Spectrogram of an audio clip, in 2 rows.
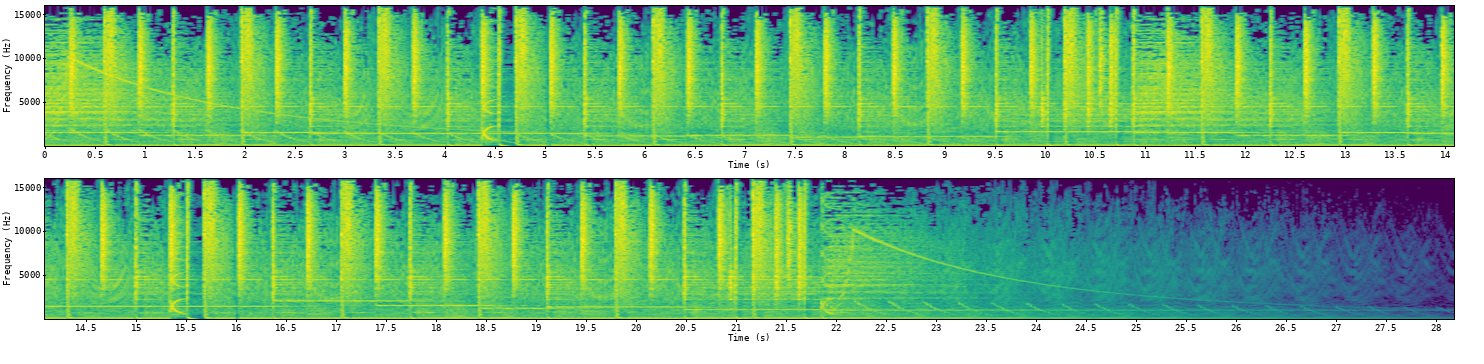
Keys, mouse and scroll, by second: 4.0 click, 4.6 g, 10.9 click, 11.1 z, 11.9 s.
